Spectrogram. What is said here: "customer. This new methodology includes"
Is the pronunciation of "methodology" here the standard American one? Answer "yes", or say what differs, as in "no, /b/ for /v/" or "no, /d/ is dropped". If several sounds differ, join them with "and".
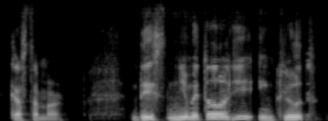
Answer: no, /t/ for /θ/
